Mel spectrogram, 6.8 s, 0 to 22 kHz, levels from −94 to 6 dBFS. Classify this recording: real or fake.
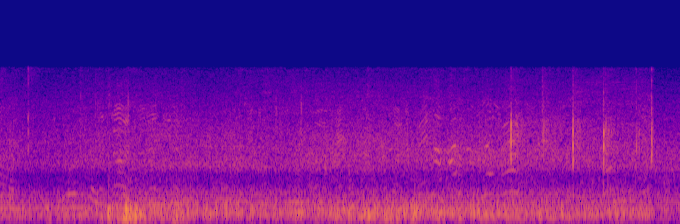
real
